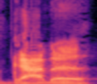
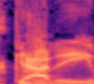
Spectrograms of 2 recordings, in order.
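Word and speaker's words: Gadde: In 2018, Twitter's Vijaya Gaddy, I've now realised I've been pronouncing her name wrong in all the other videos I did, because I thought it was Gadda, but it's Gaddy, like Gaddy, it's like that. Vijaya Gaddy, then head of legal policy and trust, and Kevon Rekpo, head of product, said we do not shadow ban.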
